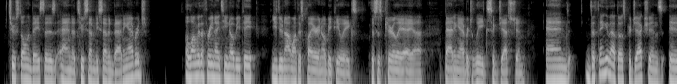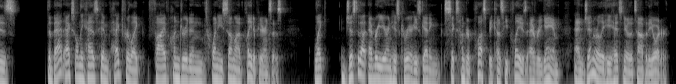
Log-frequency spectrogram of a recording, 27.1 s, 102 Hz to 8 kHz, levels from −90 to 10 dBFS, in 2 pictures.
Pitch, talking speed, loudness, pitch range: 120 Hz, 175 wpm, -24 LUFS, 105-130 Hz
